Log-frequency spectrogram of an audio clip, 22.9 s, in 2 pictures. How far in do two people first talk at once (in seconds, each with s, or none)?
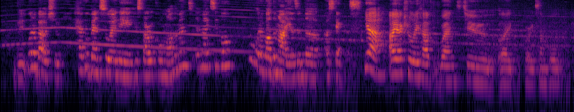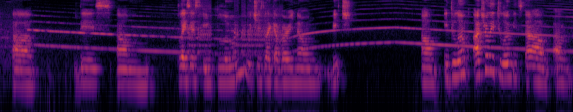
none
